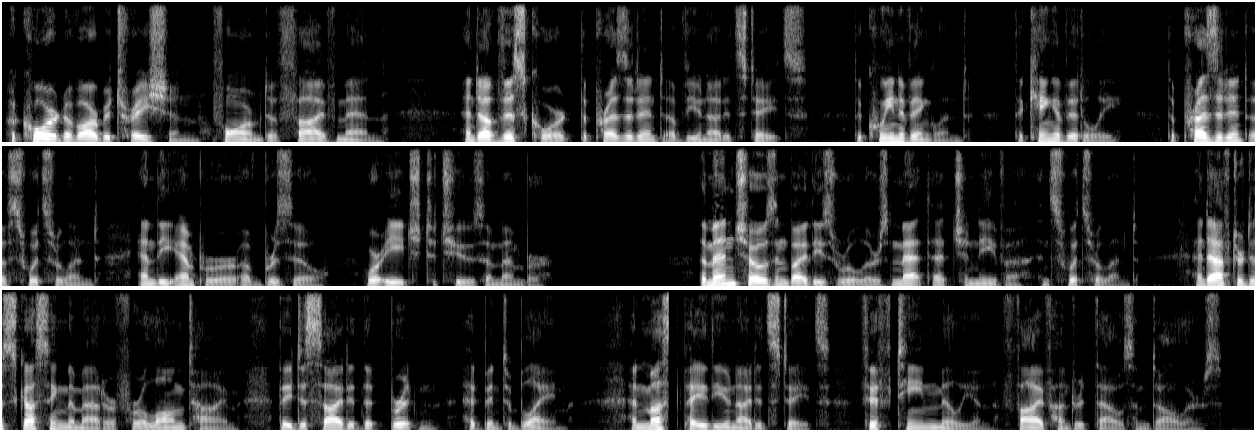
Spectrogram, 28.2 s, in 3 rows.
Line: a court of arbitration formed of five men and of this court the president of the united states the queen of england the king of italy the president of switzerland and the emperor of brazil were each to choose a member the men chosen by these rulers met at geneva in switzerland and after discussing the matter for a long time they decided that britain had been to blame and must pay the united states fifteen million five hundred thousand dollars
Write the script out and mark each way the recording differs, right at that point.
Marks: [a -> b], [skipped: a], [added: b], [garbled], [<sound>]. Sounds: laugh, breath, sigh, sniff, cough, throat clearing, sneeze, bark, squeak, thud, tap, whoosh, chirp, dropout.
a court of arbitration formed of five men and of this court the president of the united states the queen of england the king of italy the president of switzerland and the emperor of brazil were each to choose a member the men chosen by these rulers met at geneva in switzerland and after discussing the matter for a long time they decided that britain had been to blame and must [dropout] pay the united states fifteen million five hundred thousand dollars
